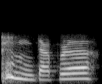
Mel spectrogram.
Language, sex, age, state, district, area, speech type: Assamese, female, 45-60, Assam, Charaideo, urban, conversation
